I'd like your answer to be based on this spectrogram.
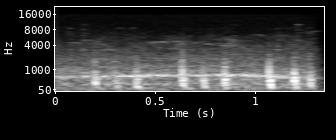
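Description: Hollow coconut halves clapped together in a trotting horse imitation, about eight to ten sharp clip-clop knocks in an uneven galloping rhythm, close and fairly loud.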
